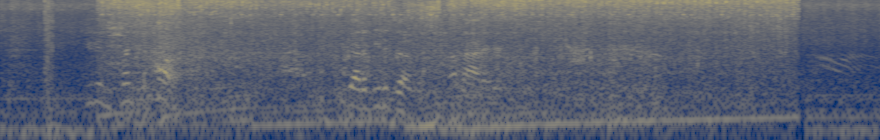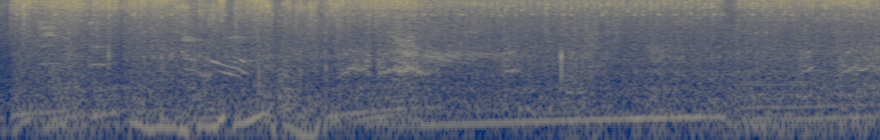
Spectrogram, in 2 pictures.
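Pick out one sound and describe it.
A car engine hums steadily and revs as the car drives.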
